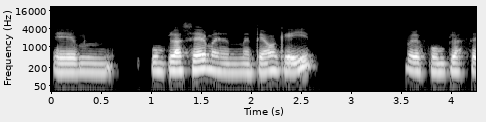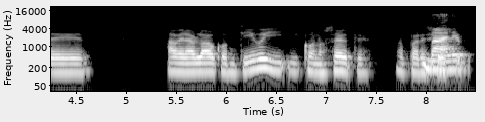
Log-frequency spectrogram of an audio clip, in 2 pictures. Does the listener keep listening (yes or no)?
yes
